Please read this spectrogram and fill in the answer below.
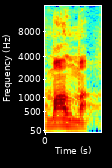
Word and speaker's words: Malmö: Malmö is is is spelled with an O, but it's pronounced Malmö.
